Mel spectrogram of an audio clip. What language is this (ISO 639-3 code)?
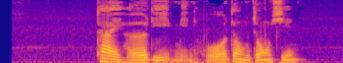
zho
